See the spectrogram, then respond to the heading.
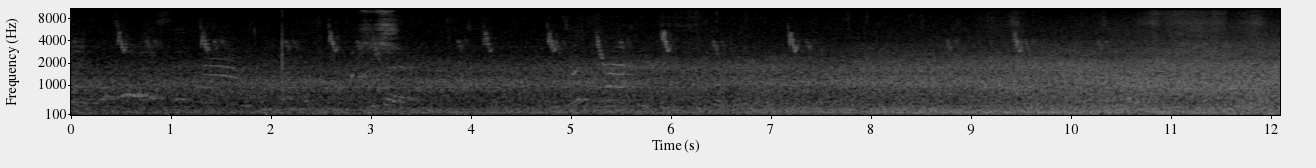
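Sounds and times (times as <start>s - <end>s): steady outdoor hiss: 0.0s - 12.0s
small bird chirping: 0.4s - 6.6s.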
